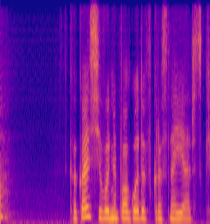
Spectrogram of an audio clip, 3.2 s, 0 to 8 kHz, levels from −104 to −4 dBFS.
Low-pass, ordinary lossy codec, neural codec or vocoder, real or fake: none; none; codec, 16 kHz, about 1 kbps, DyCAST, with the encoder's durations; fake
